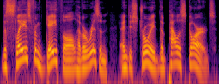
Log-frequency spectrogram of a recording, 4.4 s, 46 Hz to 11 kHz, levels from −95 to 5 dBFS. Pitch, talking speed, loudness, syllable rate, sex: 150 Hz, 150 wpm, -19 LUFS, 4.5 syllables/s, male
